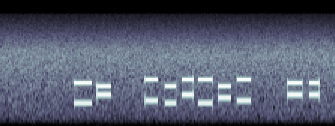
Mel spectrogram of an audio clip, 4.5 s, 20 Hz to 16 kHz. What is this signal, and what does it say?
DTMF, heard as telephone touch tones, dialled by hand, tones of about 180 ms. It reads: 2* 61#376 00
